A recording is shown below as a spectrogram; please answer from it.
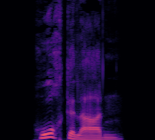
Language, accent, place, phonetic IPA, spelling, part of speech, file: German, Germany, Berlin, [ˈhoːxɡəˌlaːdn̩], hochgeladen, verb, De-hochgeladen.ogg
- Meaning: past participle of hochladen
